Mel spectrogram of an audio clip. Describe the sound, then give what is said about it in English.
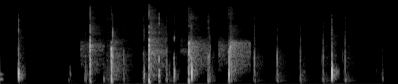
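Soft, muffled hand clapping, a quick irregular patter of dull claps that swells in the middle and thins out toward the end, with no talking. “why are your claps like you're just smashing pillows against one another?”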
